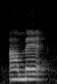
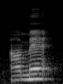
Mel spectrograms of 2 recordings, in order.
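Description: The two takes are said the same way.

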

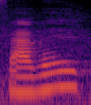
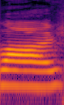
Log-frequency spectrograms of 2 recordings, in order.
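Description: First: The name is said quietly. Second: The name is said loudly.

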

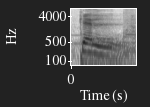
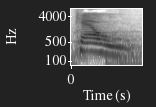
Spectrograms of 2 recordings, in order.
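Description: First: The final L is clear, with the tongue tip. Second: The final L sounds soft and vowel-like. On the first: The speaker calls it right. "fazendo L assim na pontinha da língua" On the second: The speaker calls it wrong. "e não falem quel"

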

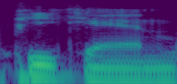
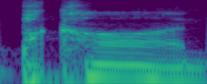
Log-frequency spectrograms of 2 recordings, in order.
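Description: First: It is said with a Southern pronunciation. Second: It is said with a non-Southern pronunciation. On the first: This is how the speaker's own region says it. "I'm a Southerner, so I say pecan" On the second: This is how other people say it. "But they say pecan"

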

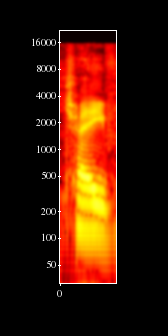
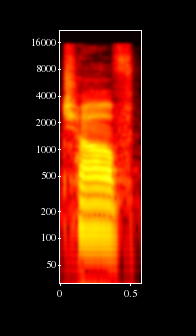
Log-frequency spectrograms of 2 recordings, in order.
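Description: First: The name rhymes with shave. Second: The name does not rhyme with shave. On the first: The speaker calls it right. "It's Chave, ... It's like shave, but with a ch" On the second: The speaker calls it wrong. "not Chav"

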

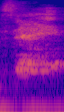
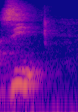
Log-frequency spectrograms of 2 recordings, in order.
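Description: First: The name is shouted loudly. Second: The name is said calmly, without shouting.

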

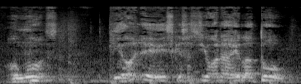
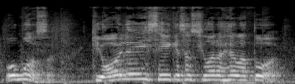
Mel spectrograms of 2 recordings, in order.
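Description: First: The voice is hoarse with a blocked nose. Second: The voice is clear and normal.

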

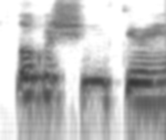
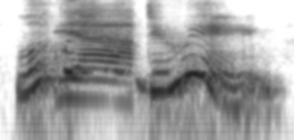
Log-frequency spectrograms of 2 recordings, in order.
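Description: First: It sounds scornful and disapproving. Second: It sounds admiring and impressed. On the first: The speaker is putting the other woman down. The speaker calls it wrong. "oh, we got to put her down" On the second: The speaker is praising the other woman. The speaker calls it right. "just change the tone"

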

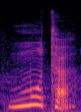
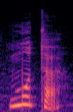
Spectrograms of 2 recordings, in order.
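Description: No difference in how they are said.

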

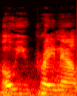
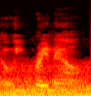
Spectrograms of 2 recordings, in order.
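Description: First: It sounds sincere and congratulating. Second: It sounds sarcastic and mocking.

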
